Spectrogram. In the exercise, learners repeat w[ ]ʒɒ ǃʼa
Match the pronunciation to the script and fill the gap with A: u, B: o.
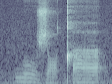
B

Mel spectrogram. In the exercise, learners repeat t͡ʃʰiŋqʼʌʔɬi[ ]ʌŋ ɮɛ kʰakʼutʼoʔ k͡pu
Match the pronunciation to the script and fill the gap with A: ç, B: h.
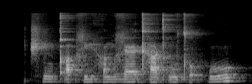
B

